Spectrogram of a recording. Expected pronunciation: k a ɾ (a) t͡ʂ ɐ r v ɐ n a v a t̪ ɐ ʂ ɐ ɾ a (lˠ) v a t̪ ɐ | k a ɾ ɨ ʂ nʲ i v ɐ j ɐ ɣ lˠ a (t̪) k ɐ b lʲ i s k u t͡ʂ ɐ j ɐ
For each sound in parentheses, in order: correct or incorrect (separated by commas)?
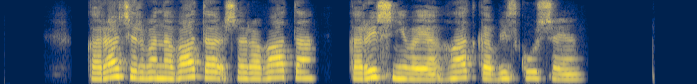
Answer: correct, incorrect, correct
